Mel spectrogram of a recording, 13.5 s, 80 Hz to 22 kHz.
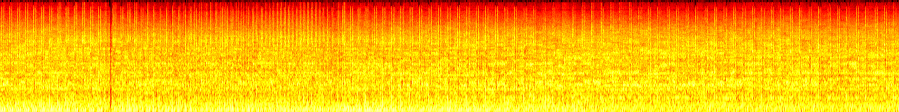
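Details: Rebuilt U23 engine on its very first start in 25 years, non-original carburetor still needing idle adjustment: even, lively idle with regular beat, no knock or misfire; running smoothly, no leaks, fuelling still needs tuning.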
